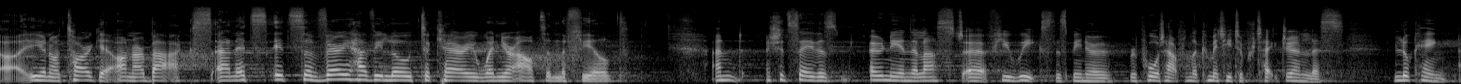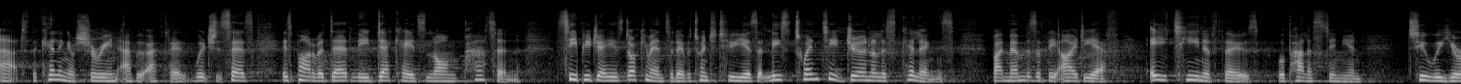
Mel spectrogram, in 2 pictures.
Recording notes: recorded at the 2023 Oslo Freedom Forum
